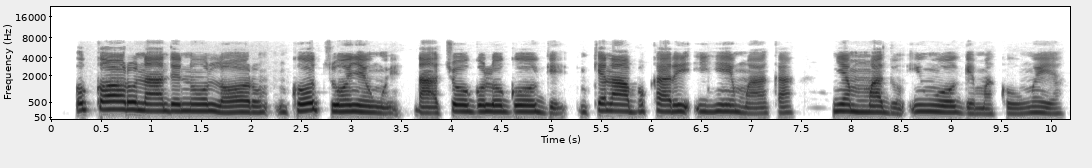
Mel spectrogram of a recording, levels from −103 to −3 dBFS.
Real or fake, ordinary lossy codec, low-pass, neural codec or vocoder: real; none; 7.2 kHz; none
